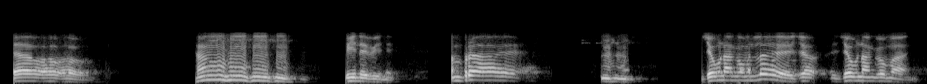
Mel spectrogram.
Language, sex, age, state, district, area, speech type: Bodo, male, 30-45, Assam, Chirang, rural, conversation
